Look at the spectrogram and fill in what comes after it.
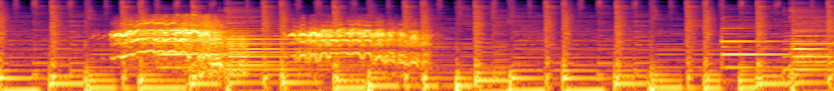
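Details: Horse giving two long, shaky whinnies in quick succession, each wavering and falling, over a steady background music track with a regular beat.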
